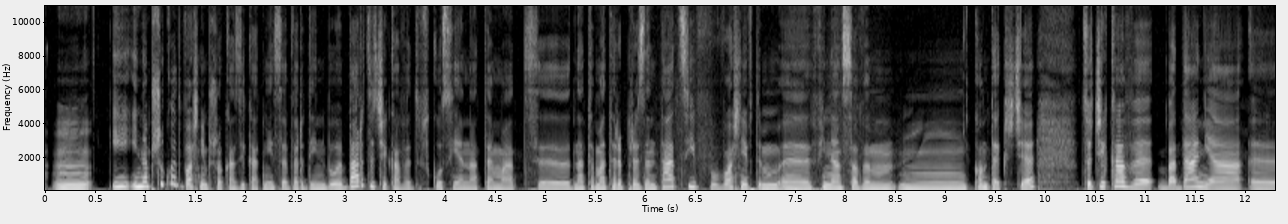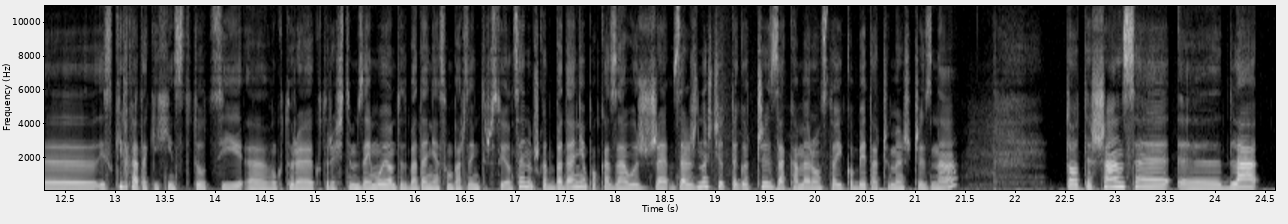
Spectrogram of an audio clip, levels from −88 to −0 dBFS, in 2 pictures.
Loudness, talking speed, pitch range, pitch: -24 LUFS, 150 wpm, 180-220 Hz, 195 Hz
